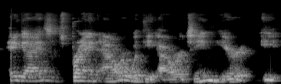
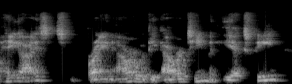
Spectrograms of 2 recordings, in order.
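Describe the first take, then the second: First: It is said in a put-on announcer voice. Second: It is said in his natural talking voice.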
